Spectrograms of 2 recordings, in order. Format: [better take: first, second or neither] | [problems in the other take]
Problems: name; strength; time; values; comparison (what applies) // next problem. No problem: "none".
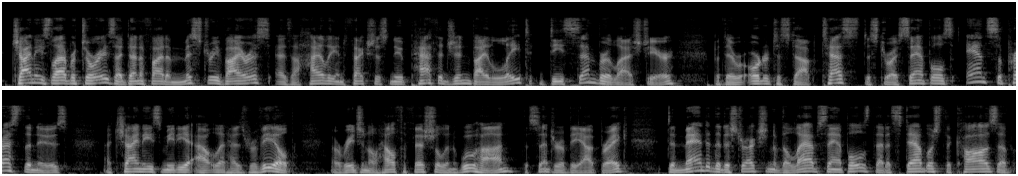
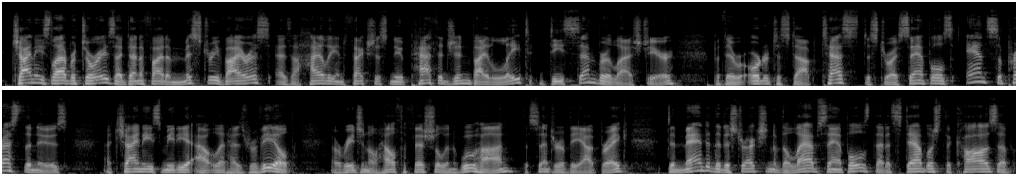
second | garbled, watery; slightly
